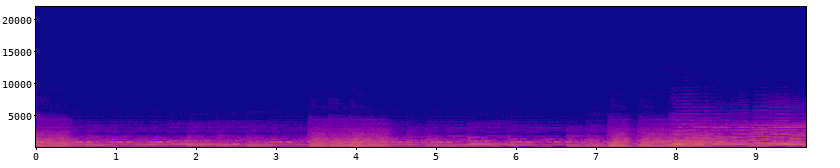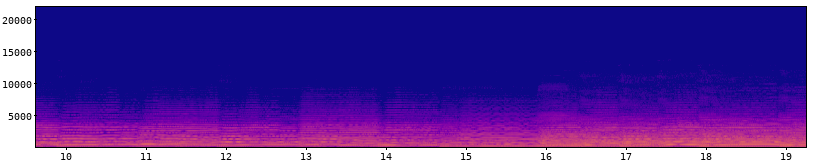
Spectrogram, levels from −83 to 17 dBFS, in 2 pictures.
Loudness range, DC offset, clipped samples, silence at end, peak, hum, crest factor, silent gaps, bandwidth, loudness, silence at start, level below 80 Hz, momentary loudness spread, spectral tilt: 8 LU; under 0.1%; under 0.1%; 0 s; -14 dBFS; none; 18 dB; none; 11.5 kHz; -31 LUFS; 0 s; -68 dBFS; 11 LU; -5.5 dB/octave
